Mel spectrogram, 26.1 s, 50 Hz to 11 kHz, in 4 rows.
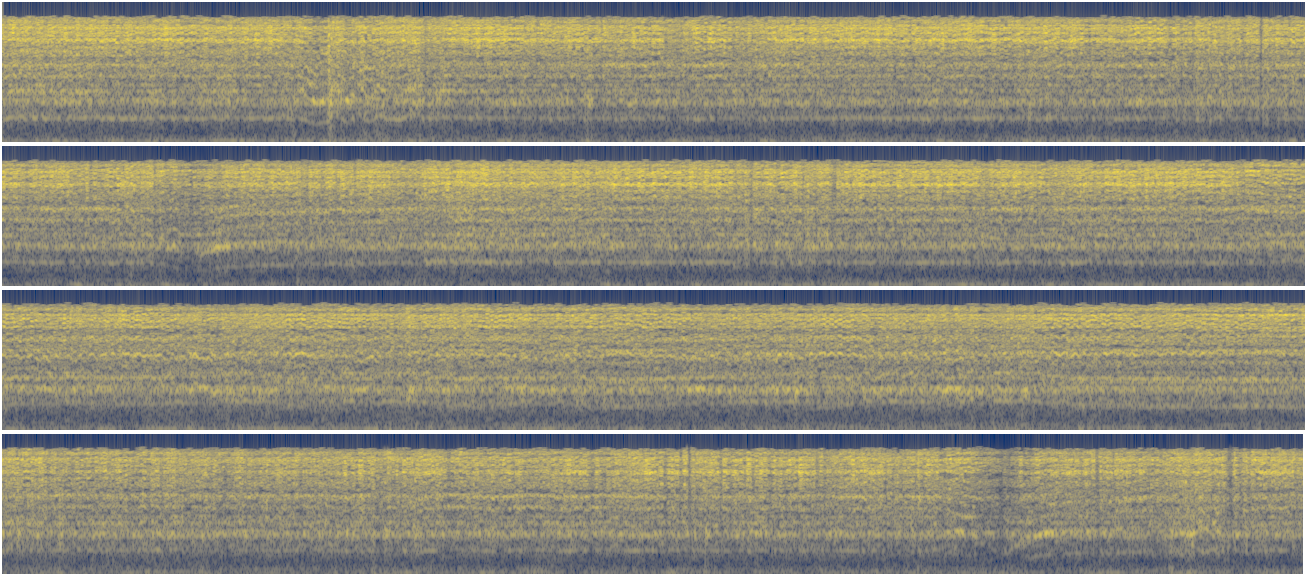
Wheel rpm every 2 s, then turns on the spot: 160, 160, 160, 140, 150, 160, 160, 160, 160, 160, 160, 160, 130.
none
